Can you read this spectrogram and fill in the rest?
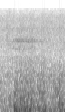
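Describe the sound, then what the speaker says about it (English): A brief thunder rumble sound effect, a low steady roll under a soft rain-like hiss, close and alone with no talk. "Looks like rain."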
